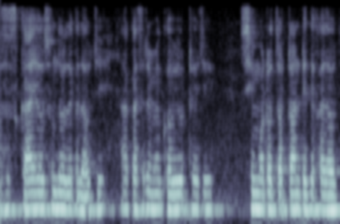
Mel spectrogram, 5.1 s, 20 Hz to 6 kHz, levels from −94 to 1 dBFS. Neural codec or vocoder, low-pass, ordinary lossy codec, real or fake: none; 5.4 kHz; none; real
